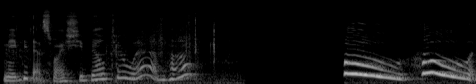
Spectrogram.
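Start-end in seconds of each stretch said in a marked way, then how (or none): 3.4-4.7 loud, high falling hoots; big drawn-out owl call. A narrator's reading. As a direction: hoot like a storybook owl. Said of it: "asked the owl".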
